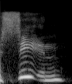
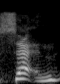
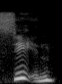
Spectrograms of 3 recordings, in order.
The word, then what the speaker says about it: Seaton: time last episode um tyler seaton not satin it's seaton apologize to you apologize to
